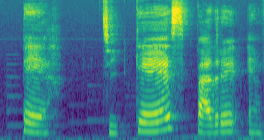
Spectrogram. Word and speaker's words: père: Es como la E que usamos en la palabra comer. Entonces, ¿nos puedes dar un ejemplo en francés de una palabra que se pronuncia con la E? Père, Sí, que es padre en francés.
